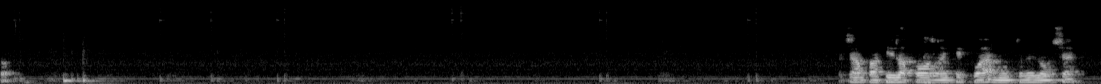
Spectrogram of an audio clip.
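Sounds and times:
low electrical hum: 0.0 - 11.0
computer mouse clicks: 0.1 - 1.0, 1.6 - 3.0, 4.5 - 4.8, 6.0 - 6.8, 7.4 - 7.8.

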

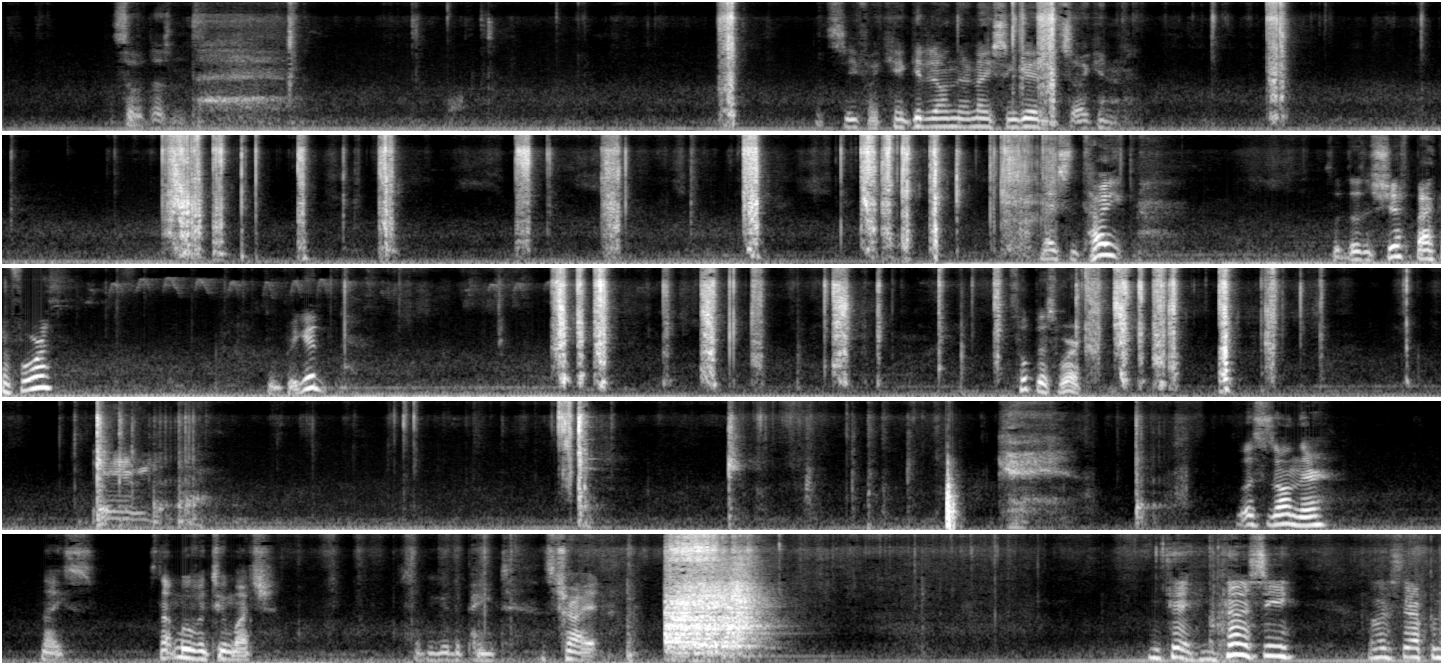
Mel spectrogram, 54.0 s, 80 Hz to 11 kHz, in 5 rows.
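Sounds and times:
duct tape ripping off roll: 5.4 - 5.6, 7.4 - 8.0, 9.0 - 9.9, 11.9 - 13.9, 14.6 - 18.9, 25.6 - 32.2, 36.4 - 37.1, 48.2 - 51.0
low steady rumble: 47.5 - 53.9.

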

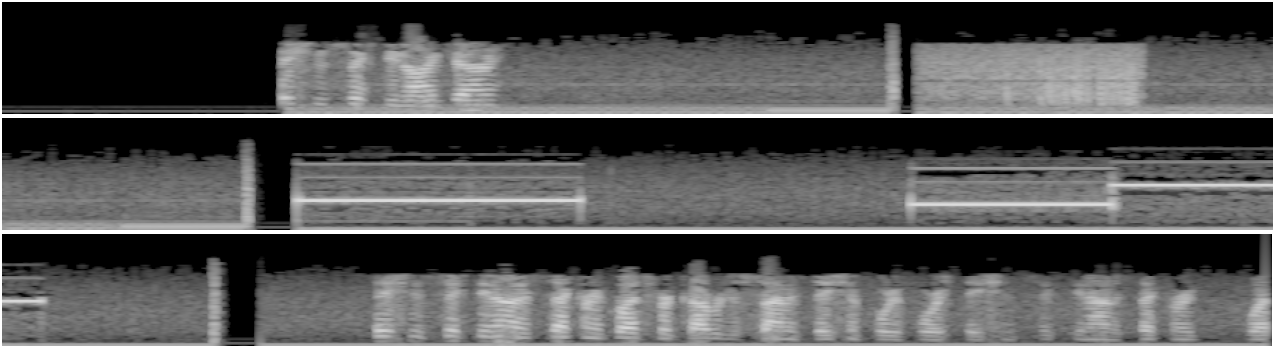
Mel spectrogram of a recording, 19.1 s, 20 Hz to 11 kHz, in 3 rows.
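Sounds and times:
radio carrier hum: 1.4 - 2.6, 4.4 - 5.9, 13.1 - 19.0
burst of static: 4.4 - 5.8.

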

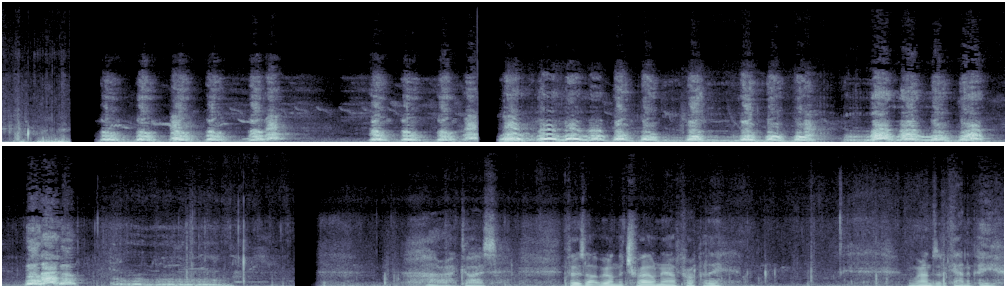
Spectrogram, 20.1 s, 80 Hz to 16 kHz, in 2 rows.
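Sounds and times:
dog barking: 1.0 - 3.0, 3.6 - 10.9.

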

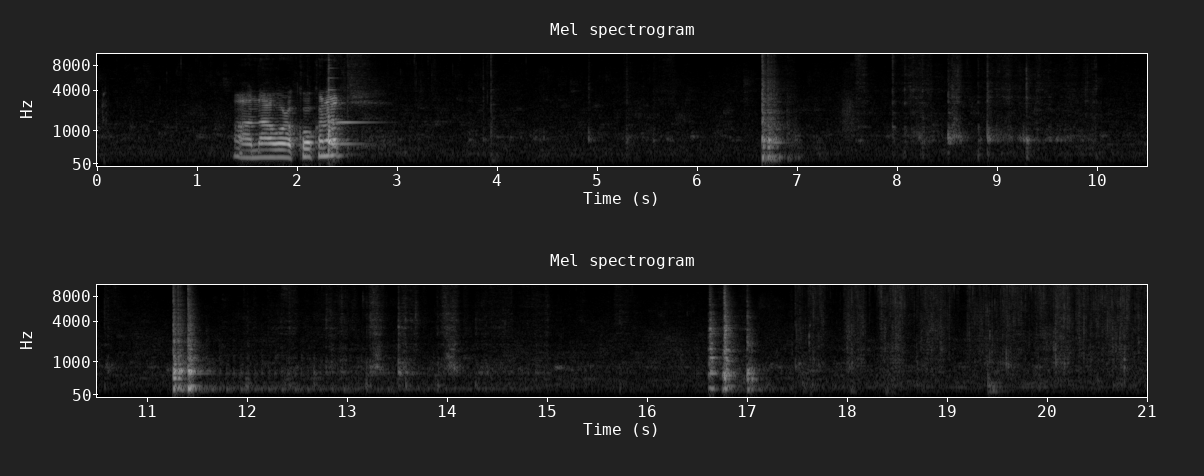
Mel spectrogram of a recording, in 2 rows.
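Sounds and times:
utensil scraping in glass bowl: 7.5 - 10.0, 12.3 - 15.1, 17.5 - 21.0.

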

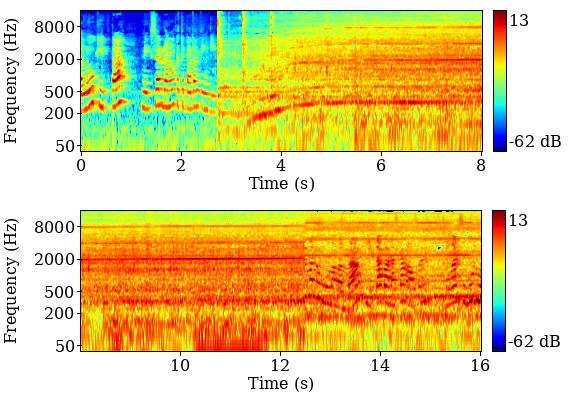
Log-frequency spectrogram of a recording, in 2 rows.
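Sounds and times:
mixer switch click: 2.7 - 4.0
electric mixer motor whine: 2.8 - 16.0.

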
